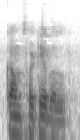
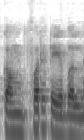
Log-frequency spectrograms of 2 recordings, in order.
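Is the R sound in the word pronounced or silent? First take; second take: silent; pronounced. First: The R sound is silent. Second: The R sound is clearly pronounced. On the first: The speaker calls it right. "आर इसमें भी silent है" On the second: The speaker calls it wrong. "इसको comfortable नहीं"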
